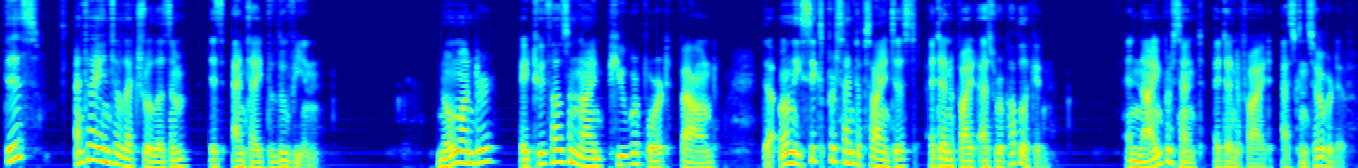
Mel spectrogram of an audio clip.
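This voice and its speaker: Guy reading an english exam passage, voice swoops up and down a lot. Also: moderate pace. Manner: lively, expressive reading with pitch swings on quotes. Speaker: exam text reader. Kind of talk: reading an exam text aloud.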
